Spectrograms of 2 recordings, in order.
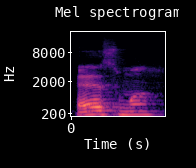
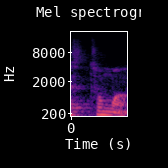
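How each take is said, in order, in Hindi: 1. बीच शब्द में सादी s आवाज़ बोली जाती है। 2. बीच शब्द में साफ़ th आवाज़ बोली जाती है। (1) "एस की आवाज़ नहीं आएगी" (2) "टी एच जो है उसकी आवाज़ बहुत खोल के निकालते हैं"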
